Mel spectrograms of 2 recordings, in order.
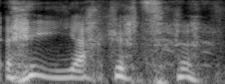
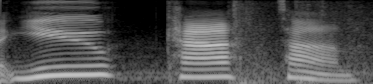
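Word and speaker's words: Yucatán: Yeah, yakatan.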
